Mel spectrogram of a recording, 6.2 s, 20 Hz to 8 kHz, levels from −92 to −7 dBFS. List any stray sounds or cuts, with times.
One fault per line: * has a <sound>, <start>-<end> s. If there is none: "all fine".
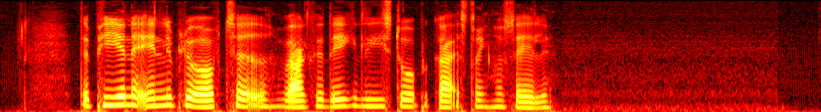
all fine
